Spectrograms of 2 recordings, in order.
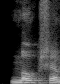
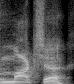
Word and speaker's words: Moksha: So for those who may not know, what does Moksha mean and how does it relate to what you do? Well, thank you for pronouncing it correctly. Usually, typically it's Maksha.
